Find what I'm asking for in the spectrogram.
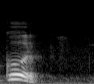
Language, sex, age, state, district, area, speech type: Nepali, male, 30-45, West Bengal, Alipurduar, urban, read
